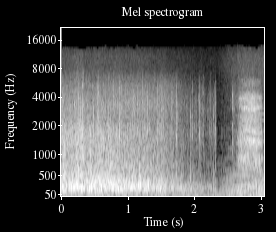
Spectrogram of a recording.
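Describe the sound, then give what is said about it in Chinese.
A car explodes in midair as it plunges toward the sea, a loud, broad roaring rumble that slowly thins and dies down, then swells briefly again near the end. No voices are heard. “可没等车完全掉进去，就在半空中爆炸。”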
